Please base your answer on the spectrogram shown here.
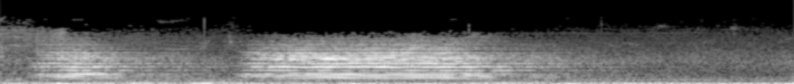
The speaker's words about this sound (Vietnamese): Chỉ cái tiếng kèn như vậy là tiếng xe lửa đó các vị.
